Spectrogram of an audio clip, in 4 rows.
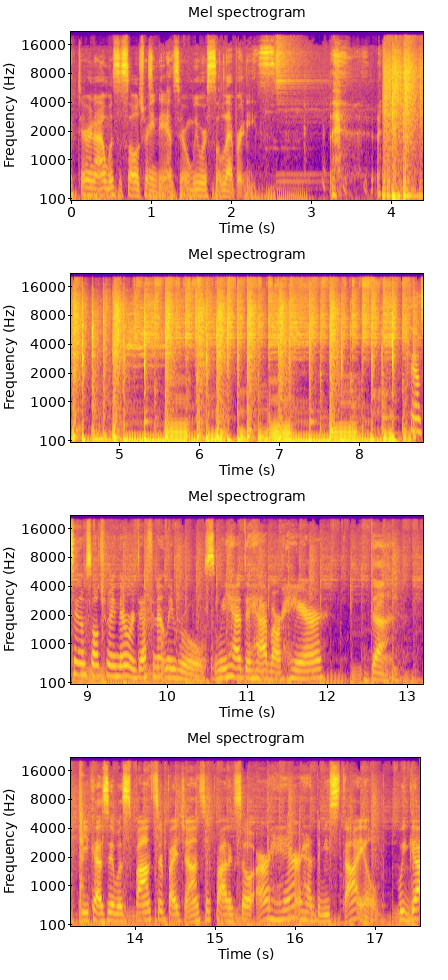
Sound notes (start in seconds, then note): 3.2 laughs; 4.7 upbeat music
